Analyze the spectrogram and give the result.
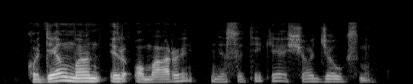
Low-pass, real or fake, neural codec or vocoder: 7.2 kHz; real; none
